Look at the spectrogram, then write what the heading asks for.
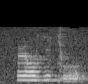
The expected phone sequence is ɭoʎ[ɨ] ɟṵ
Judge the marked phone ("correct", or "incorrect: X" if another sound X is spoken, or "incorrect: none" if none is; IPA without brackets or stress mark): incorrect: y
